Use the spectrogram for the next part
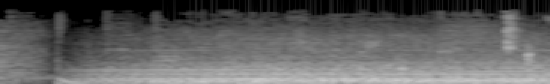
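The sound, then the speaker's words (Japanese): A steady low engine rumble fills the cabin of a moving bus, a sake-fireworks bus heading toward Nankai village in Akita, Japan, past rice paddies. It starts abruptly after a brief quieter moment and continues evenly with road noise, fairly loud, no voices. “バスは南海村の方に差し掛かってきました。”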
